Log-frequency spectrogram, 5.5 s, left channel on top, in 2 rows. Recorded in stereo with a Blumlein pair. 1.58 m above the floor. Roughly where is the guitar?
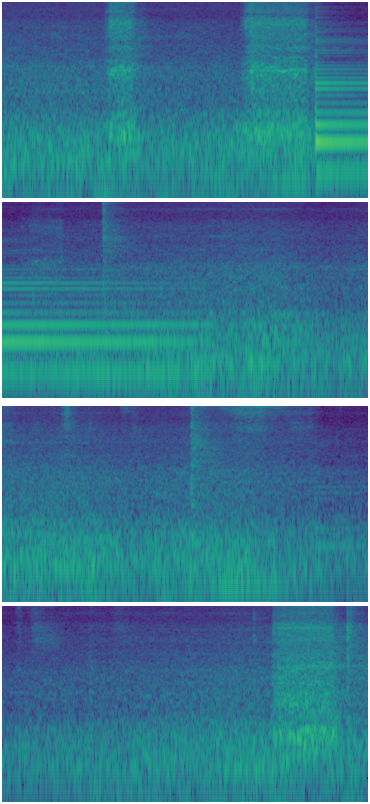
Ahead left.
